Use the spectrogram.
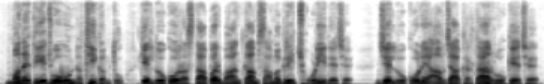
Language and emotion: Gujarati, disgusted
